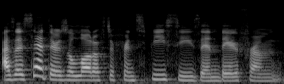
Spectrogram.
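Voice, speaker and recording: A woman's voice: mid-range voice, fairly quick, a bit bright. A woman from Switzerland with a Swiss accent, a marine biologist answering interview questions in an enthusiastic, explanatory way, with many ums.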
